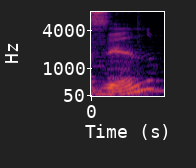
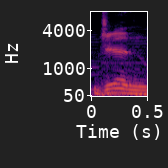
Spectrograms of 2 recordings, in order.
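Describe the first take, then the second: First: The name begins with a Z sound. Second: The name begins with a J sound. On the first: This is how the original game says it. "like the O G, as Zin" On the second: This is how the newer game says it. "they pronounce it like just Jin"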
